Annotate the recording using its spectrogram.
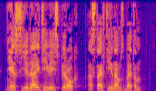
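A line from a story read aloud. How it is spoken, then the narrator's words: Shouting. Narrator (Russian): крикнул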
